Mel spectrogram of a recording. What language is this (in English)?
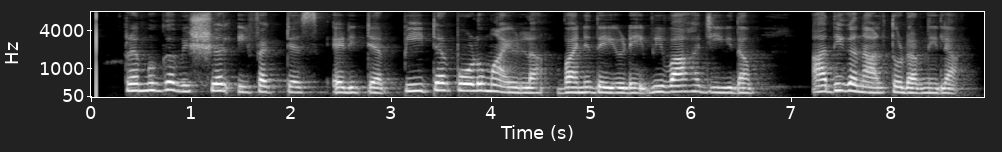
Malayalam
